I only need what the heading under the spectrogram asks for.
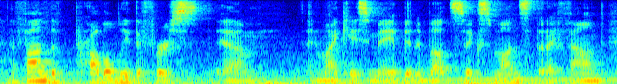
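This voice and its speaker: A man in his forties from Ukraine with a very low voice, speaking as a podcast guest. He talks reflectively, circling back and repeating words as he works out his thoughts. He is picked up from some distance, with steady noise behind him. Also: a little fast. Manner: reflective, thinks aloud, repeats words while searching for them. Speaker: guest, meditation practitioner. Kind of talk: casual podcast conversation. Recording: distant mic with clear background noise.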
